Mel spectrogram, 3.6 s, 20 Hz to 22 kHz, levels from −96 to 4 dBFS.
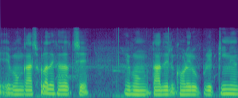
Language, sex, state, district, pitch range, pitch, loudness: Bengali, male, West Bengal, Alipurduar, 125-135 Hz, 130 Hz, -19 LUFS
